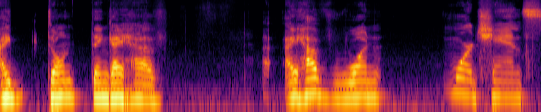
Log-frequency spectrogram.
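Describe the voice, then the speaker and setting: Quiet and very slow, a woman talks at a fairly low pitch with fairly even intonation and long, frequent pauses. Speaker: video game streamer. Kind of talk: live gameplay stream commentary.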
